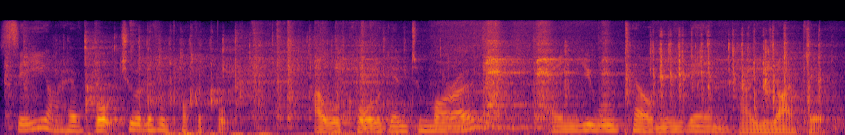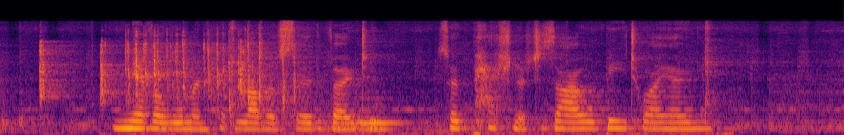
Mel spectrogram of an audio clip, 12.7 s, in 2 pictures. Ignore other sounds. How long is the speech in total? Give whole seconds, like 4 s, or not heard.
11 s.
